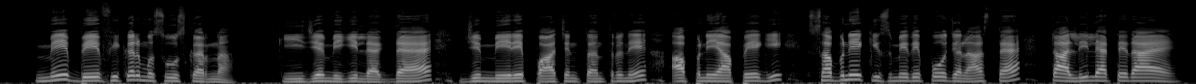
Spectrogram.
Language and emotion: Dogri, happy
